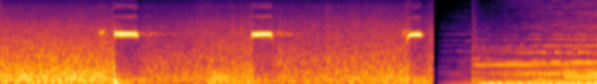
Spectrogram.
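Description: Whitewater rapids rushing, then three short high beeps about a second apart over the water noise. The sound cuts off suddenly just after the third beep, and soft music fades in near the end.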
